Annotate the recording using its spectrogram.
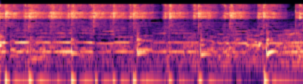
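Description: Punjabi folk instrumental passage: a bowed sarangi plays held notes with short slides, over regular strokes of a hand-held dhadd drum and the continuous metallic jingling of a chimta.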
